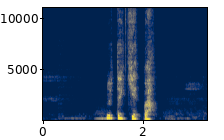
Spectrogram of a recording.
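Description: A woman speaks loudly and forcefully nearby.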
